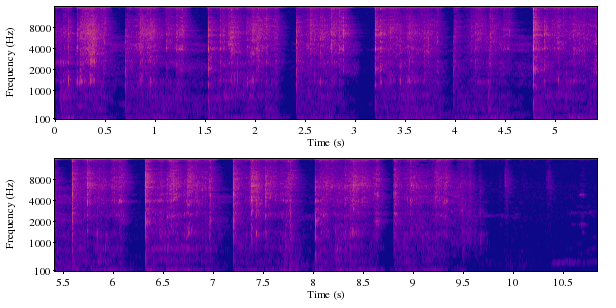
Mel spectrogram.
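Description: A steel cleaver blade being sharpened on a fine wet whetstone, scraping across the stone in about ten strokes of roughly a second each with short breaks between them.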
